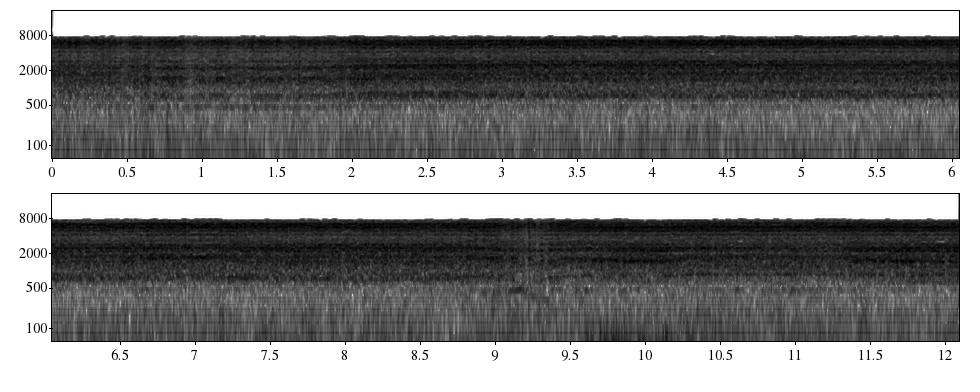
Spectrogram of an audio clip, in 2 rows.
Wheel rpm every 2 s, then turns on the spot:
210, 210, 210, 220, 220, 220.
none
